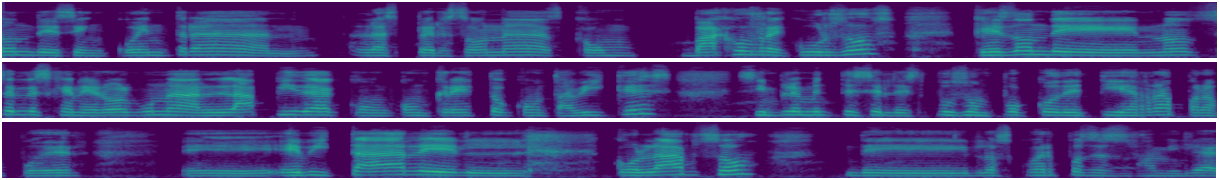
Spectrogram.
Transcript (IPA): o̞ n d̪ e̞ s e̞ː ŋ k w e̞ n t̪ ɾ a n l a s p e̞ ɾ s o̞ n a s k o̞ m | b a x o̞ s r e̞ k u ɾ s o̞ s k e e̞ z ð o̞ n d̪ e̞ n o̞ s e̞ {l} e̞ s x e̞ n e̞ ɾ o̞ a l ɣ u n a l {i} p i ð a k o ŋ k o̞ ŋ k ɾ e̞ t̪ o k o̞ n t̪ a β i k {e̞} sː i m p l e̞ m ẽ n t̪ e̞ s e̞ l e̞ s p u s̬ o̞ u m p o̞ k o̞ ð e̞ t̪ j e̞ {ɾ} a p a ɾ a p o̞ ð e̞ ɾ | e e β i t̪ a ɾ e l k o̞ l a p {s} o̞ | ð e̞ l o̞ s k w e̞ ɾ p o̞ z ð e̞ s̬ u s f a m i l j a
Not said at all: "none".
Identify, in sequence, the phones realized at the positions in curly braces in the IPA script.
l, a, e̞, r, s

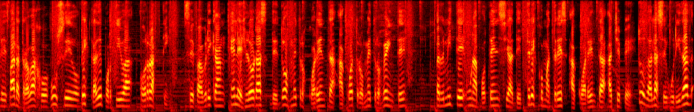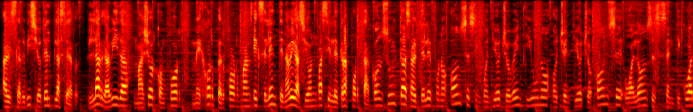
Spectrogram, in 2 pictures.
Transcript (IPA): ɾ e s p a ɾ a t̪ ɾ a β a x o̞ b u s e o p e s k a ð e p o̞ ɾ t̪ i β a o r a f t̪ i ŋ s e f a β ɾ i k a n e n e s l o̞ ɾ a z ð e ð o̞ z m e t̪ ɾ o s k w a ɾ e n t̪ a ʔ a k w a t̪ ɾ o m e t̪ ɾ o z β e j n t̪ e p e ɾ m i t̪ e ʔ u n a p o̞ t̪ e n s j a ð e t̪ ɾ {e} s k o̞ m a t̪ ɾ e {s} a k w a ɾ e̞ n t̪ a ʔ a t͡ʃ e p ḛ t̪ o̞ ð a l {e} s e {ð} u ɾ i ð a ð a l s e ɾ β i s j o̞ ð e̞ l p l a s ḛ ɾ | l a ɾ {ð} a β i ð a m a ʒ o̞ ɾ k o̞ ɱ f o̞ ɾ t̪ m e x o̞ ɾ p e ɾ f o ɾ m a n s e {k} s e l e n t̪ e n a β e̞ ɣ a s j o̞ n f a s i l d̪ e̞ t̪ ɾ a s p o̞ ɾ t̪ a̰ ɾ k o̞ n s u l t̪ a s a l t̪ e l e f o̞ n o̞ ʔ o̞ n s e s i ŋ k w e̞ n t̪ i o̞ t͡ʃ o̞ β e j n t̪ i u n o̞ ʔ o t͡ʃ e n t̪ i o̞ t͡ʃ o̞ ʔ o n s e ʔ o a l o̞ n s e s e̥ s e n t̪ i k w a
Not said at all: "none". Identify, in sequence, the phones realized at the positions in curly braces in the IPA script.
e, s, a, ɣ, ɣ, k

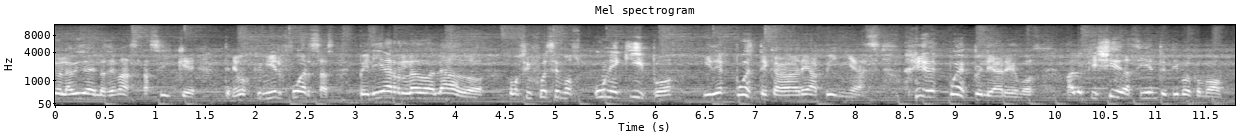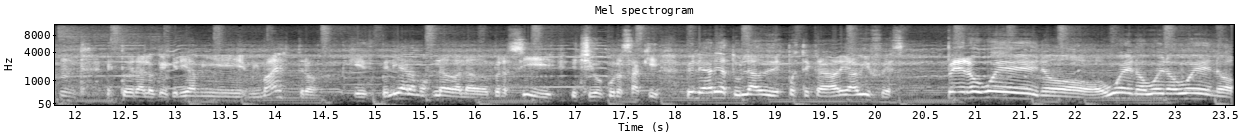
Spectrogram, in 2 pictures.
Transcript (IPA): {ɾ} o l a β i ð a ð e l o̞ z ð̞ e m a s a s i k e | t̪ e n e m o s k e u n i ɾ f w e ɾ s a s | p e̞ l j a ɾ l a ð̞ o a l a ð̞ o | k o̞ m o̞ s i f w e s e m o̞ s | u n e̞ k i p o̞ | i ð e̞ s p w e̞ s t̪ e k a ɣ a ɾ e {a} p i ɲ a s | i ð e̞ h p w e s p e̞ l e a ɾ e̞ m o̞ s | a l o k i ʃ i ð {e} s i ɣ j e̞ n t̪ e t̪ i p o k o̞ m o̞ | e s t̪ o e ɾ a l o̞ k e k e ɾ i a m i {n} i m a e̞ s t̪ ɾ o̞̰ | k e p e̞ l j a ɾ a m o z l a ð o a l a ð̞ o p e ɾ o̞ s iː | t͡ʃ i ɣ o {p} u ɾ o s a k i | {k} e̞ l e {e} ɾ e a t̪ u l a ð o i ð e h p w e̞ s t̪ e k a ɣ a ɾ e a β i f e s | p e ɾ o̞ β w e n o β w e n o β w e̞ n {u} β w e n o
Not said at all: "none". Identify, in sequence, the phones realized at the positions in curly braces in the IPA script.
ɾ, a, a, m, k, p, a, o

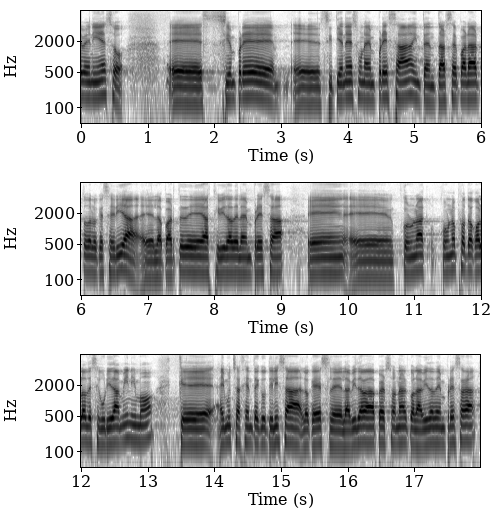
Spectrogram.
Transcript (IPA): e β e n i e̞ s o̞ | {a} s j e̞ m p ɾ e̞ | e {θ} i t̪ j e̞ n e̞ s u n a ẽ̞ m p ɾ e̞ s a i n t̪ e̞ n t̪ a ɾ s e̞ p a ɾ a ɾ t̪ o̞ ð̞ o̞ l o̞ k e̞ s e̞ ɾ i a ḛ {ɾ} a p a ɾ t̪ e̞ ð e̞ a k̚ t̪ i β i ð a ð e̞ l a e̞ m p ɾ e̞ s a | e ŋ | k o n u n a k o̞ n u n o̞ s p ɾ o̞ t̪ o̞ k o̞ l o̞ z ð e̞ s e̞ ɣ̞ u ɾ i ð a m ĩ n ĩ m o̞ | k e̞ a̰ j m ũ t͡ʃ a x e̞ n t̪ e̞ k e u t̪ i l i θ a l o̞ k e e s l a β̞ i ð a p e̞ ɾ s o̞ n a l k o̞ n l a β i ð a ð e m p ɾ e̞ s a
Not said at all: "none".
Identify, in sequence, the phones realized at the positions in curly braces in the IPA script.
e, s, l

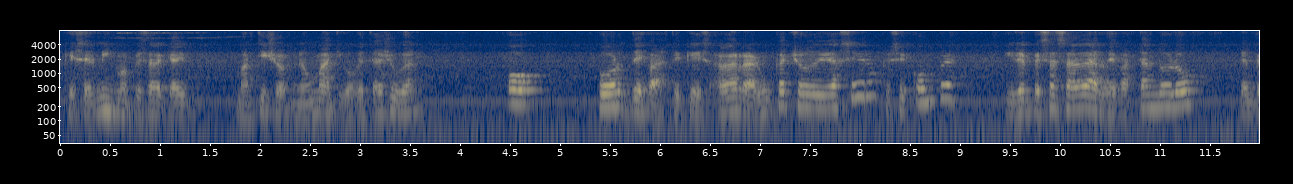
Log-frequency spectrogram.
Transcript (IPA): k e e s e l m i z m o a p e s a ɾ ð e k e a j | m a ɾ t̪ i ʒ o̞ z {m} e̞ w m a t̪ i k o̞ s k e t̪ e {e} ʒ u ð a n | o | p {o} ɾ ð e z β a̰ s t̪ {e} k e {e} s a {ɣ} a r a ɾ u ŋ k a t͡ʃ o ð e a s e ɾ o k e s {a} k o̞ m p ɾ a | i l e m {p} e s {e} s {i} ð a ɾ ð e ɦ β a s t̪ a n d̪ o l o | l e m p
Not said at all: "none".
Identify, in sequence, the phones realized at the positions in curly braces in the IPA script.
n, a, o, e, e, ɣ, e, p, a, a

